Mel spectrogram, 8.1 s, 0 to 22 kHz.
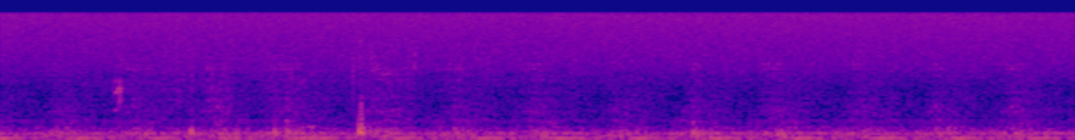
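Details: BMW E60 with intermittent rough, hunting idle rising and falling unevenly, no check engine light; occurs every 200–300 miles, may occur on highway or parked, clears after engine off a few minutes; dealers haven't found cause.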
